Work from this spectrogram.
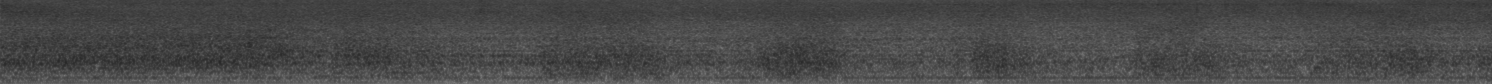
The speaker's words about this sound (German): Wir saugen Staub und erzeugen Geräusch.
